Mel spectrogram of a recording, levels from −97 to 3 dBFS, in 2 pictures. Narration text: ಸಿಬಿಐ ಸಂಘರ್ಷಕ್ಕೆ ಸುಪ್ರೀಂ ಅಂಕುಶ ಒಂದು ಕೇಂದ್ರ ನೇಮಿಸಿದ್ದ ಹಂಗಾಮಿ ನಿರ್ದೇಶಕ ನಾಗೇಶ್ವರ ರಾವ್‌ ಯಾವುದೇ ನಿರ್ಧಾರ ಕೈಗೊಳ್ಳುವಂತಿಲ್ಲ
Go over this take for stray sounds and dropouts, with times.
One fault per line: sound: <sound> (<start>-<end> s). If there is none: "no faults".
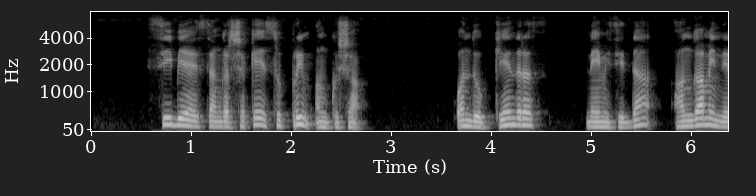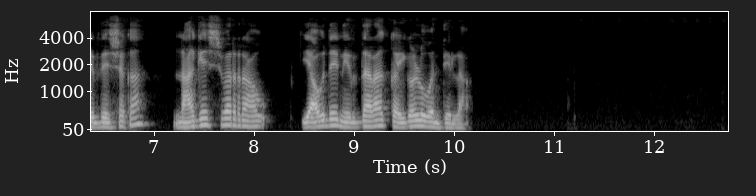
no faults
